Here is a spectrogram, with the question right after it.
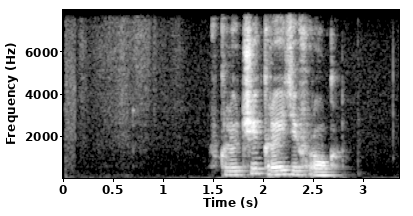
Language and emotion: Russian, neutral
